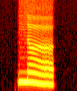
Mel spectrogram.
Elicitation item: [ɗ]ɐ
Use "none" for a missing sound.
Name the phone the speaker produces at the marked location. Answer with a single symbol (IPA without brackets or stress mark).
n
